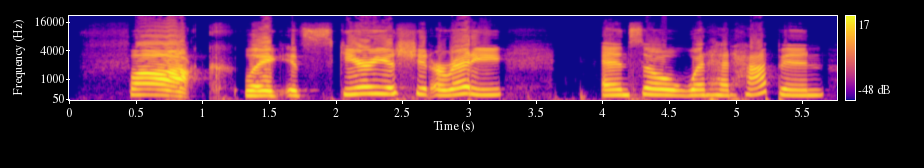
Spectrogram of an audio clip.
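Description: A woman telling a story in casual chat, animated and full of "like", with casual swearing. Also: sits high, unhurried, clean tone, no room sound.

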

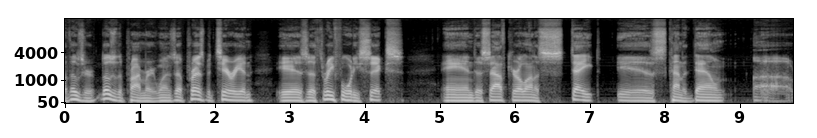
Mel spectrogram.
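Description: A man hosting a sports talk radio show, reading off team rankings in a chatty way with many pauses and fillers. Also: medium pitch, a bit bright, no echo, studio quality. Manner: chatty, reads off stats with many ums and uhs.

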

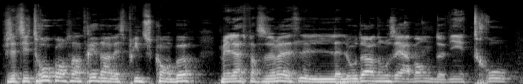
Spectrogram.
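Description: A man's voice: medium pitch, flat delivery, fast. Québécois guy running the game, chatty, laughs a lot, trips over his words, mid voice. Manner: chatty, laughs often, stumbles and restarts while narrating. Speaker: game master. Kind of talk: narrating a tabletop game.

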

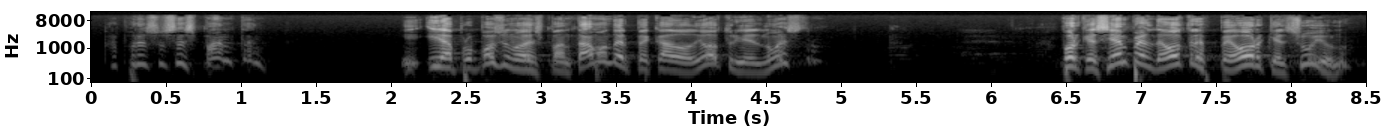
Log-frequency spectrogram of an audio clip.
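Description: A male pastor preaching with a high, gravelly voice. He talks emphatically, often raising his voice, and slows right down to read scripture word by word. The delivery is a full sermon. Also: sing-song, a bit bright.

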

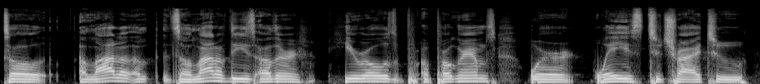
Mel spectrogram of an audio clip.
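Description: A man's voice: medium pitch, steady tone, slow, few pauses, darkish tone, smooth, no room sound. A man with a mid-range voice joking with his friends. He teases them crudely and talks trash. The sound is close and dry. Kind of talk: casual chat.

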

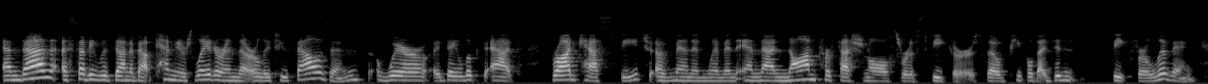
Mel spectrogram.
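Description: A woman's voice: lowish voice, moderate pace, hardly any pauses. Woman linguist on a tinny line. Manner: lively, explains with spoken examples. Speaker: linguist and author guest. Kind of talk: explanatory interview talk.

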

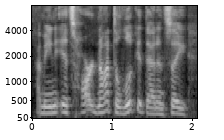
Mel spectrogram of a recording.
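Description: Give me a reflective co-host on a casual church podcast who talks with steady enthusiasm and frequent fillers. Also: mid-range voice, fast talker, vocal fry.

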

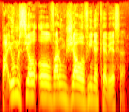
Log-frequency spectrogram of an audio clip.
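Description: A young man with a European Portuguese accent hosting a podcast, telling stories in a casual, slangy, animated way and acting out what others said. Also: fairly high pitch, fast, dry recording. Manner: slangy and animated, acts out quoted dialogue with exaggerated voices. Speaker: podcast host answering listener questions. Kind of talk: casual storytelling chat.

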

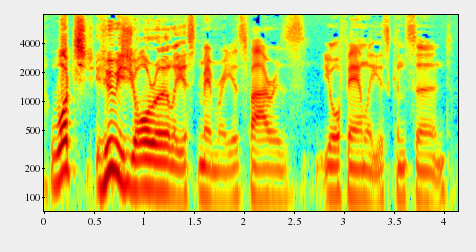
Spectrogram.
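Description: A man's voice: lowish voice, moderate pace, vocal fry, no room sound. An Australian man hosting a podcast interview, friendly and conversational. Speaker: podcast host.

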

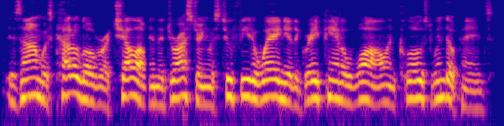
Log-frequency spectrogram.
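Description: A man narrating a mystery audiobook in an even, measured reading voice. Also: mid-range voice.

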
